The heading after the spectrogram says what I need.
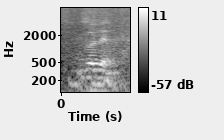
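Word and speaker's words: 午前: এই যে এখানে গোজ, এটার উচ্চারণ হচ্ছে জেন। গোজেন।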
